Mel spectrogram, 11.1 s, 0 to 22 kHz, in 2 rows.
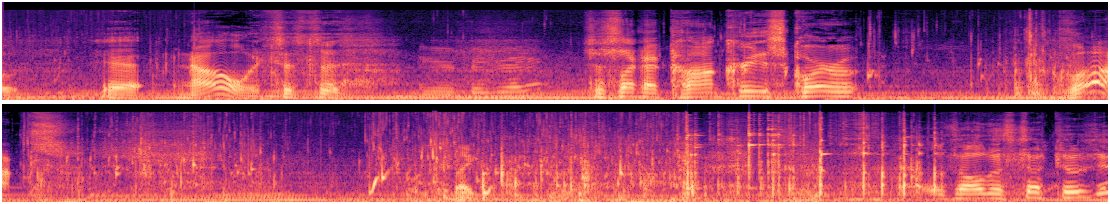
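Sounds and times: low hum: 0.0 - 11.0
water lapping: 4.0 - 10.0
glass bottles clinking: 7.7 - 10.7.

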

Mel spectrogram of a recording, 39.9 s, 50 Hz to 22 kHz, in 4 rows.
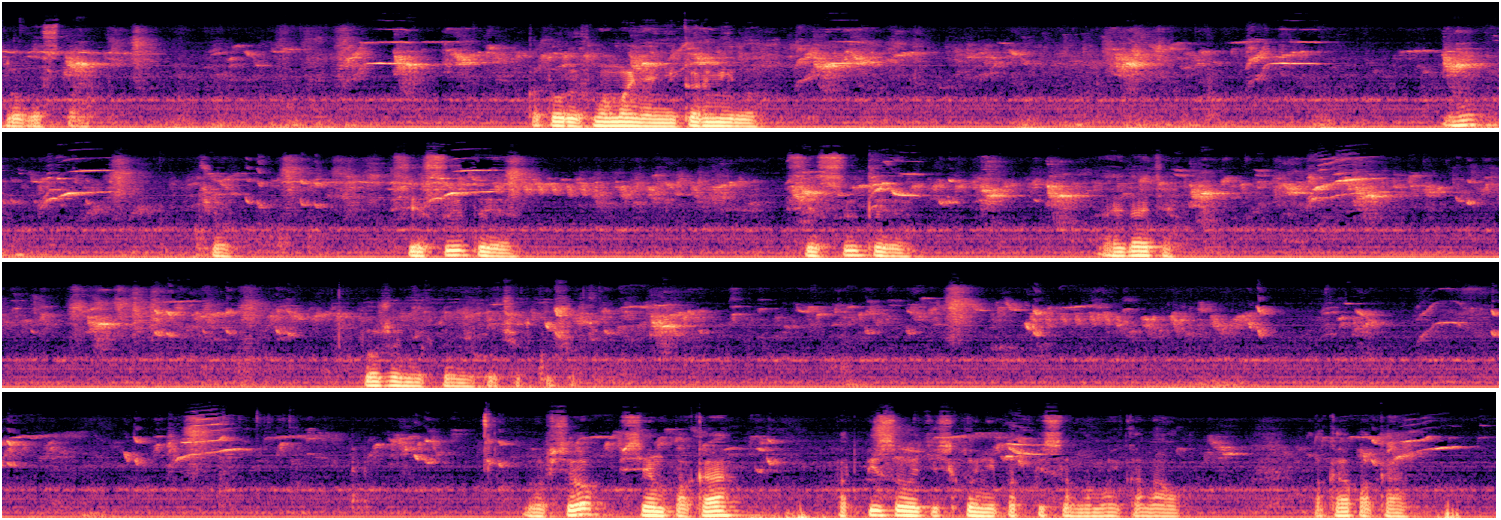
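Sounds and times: faint steady hum: 0.0 - 39.9
small songbirds chirping: 0.0 - 39.9.

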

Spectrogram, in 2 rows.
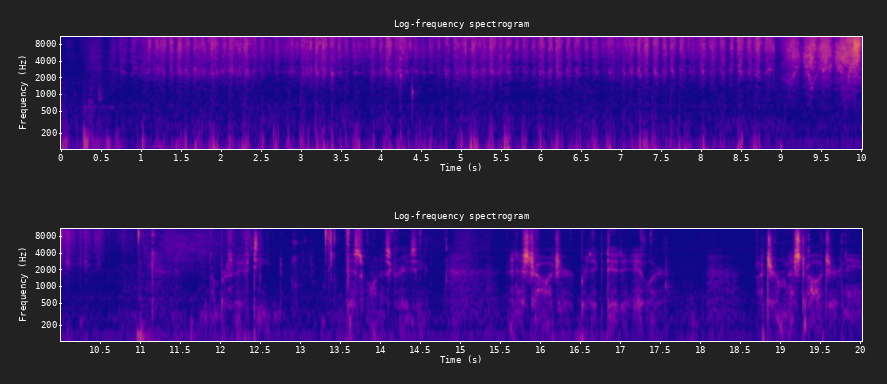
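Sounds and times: hands rubbing together: 0.6 - 10.6
soft low thuds: 10.9 - 12.1.

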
